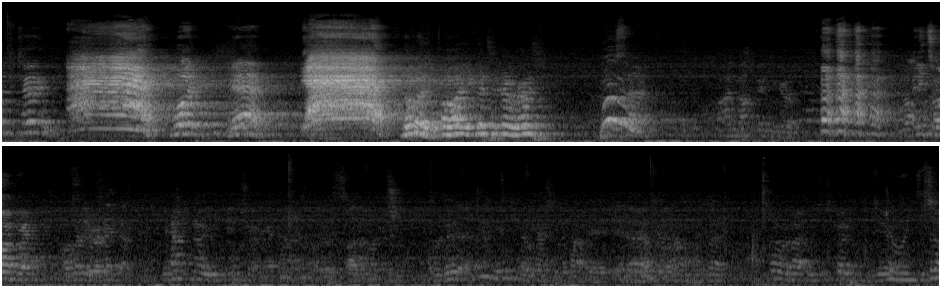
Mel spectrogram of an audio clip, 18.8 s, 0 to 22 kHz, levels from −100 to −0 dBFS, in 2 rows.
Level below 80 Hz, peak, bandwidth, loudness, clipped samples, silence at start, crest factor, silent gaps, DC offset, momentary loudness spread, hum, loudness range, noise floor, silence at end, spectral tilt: -80 dBFS; -18 dBFS; 16 kHz; -36 LUFS; under 0.1%; 0 s; 24 dB; none; under 0.1%; 25 LU; none; 19 LU; -70 dBFS; 0 s; -2.5 dB/octave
